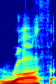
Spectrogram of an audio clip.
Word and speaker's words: Roth: Well, it rhymes with moth and it starts with an R. – Well, yeah, for the tax implications, I would say a Roth IRA or a Roth 401k, something that doesn't have those big tax implications.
